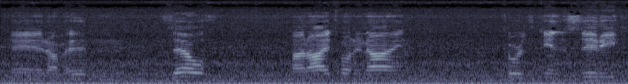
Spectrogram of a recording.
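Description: A man speaks at a very slow pace. Loud background noise runs throughout. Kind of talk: casual vlog chat. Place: car. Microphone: headset.

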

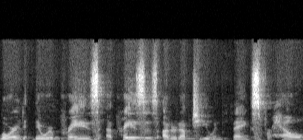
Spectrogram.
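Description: Over light background noise, a woman speaks at a medium pitch with ordinary pitch variation. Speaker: church service leader. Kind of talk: church announcements and prayer. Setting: church. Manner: warm, casual. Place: church.

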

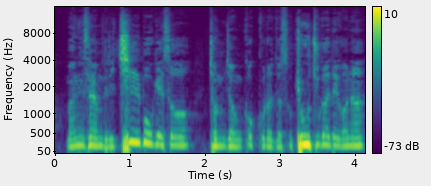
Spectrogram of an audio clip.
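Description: A man's dark, mellow voice proceeds at a moderate pace over a quiet background. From South Korea. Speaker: pastor; preacher. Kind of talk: sermon. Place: church. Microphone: handheld.

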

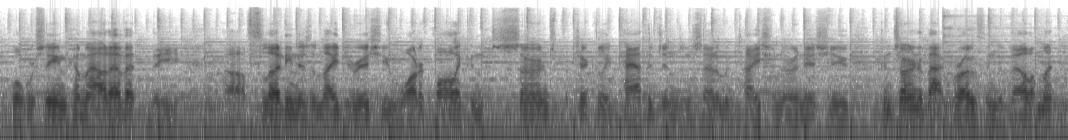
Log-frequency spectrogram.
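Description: A man's speech comes at a fairly quick pace. Behind him, clear music can be heard. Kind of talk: interview answer. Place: waterside.

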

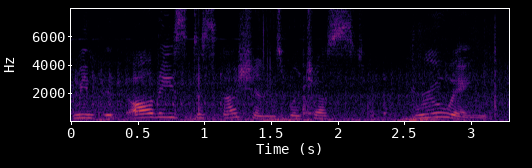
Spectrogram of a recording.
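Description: Over noticeable background noise, a woman with an American accent talks at a fairly slow pace. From Baltimore, Maryland. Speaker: peace activist, sailing crew member; speaker. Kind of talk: public speech. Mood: earnest, recounting alarm. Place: waterside. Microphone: podium.

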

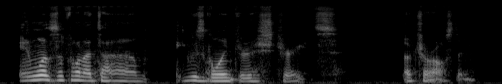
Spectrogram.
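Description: Against a quiet background, a woman talks at a fairly slow pace in a fairly low pitch, her tone dark and mellow and somewhat breathy. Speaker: amateur comedy vlogger. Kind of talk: rambling deadpan stand-up style storytelling monologue. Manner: meandering, self-interrupting, laughs at own jokes; loose, irreverent mock-fairy-tale delivery. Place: home room. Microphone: phone near.

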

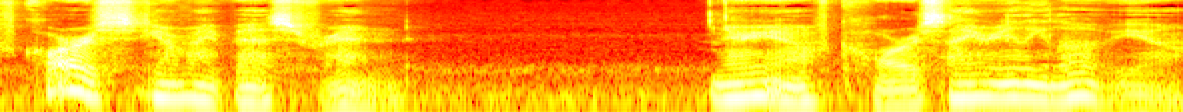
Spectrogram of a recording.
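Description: A soft-spoken man at a fairly low pitch and a very slow pace, with lively intonation, big swings in loudness and light background noise. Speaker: voice actor playing a drunk crush. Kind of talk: audio roleplay monologue. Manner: soft, tipsy, affectionate drunk speech.

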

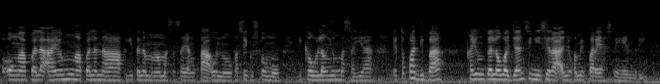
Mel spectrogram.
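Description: A woman talks at a very fast pace with a medium pitch and fairly even intonation. Noticeable background noise runs underneath. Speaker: vlogger. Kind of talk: personal storytelling. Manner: stutter.

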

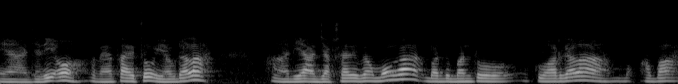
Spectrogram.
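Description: At a moderate pace, a man speaks in a fairly high pitch with ordinary pitch variation and a dark, mellow tone. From Pontianak, West Kalimantan, Indonesia; West Kalimantan, Indonesia. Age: 30s. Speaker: tech company co-founder; interview guest. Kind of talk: interview; interview answer. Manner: halting. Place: studio.

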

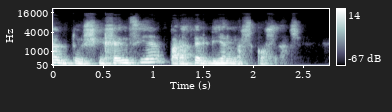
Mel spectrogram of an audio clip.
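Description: At a moderate pace, a man with a fairly high pitch speaks in a dark, mellow tone. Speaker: retired head of surgery. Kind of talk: webinar presentation. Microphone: webcam.

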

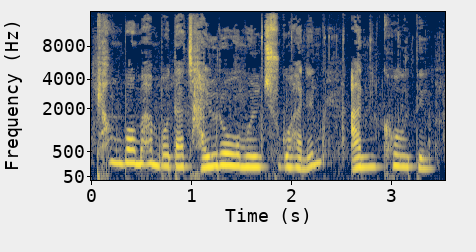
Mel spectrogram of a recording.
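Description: Noticeable background noise sits behind a woman speaking at a very slow pace. Her pitch is medium, with ordinary pitch variation. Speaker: documentary narrator. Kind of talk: documentary narration.

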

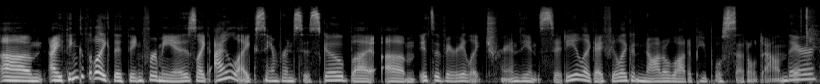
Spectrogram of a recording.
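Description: A woman's very deep, low voice with vocal fry and an American accent, at a fairly quick pace. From North Texas (Richardson). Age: 20s. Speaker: stand-up comedian. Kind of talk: casual interview.

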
